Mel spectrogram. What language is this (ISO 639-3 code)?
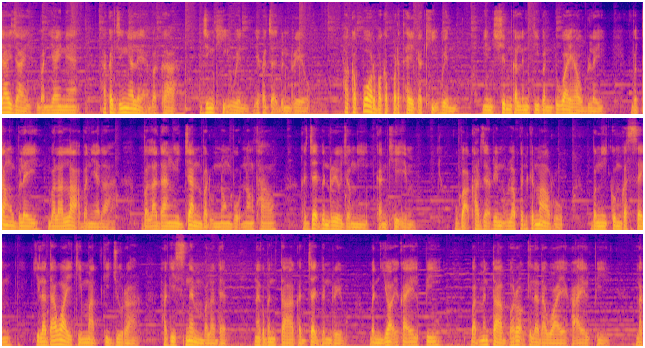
tha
